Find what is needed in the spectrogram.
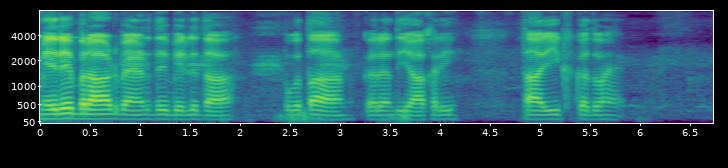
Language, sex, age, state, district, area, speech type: Punjabi, male, 18-30, Punjab, Hoshiarpur, rural, read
